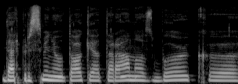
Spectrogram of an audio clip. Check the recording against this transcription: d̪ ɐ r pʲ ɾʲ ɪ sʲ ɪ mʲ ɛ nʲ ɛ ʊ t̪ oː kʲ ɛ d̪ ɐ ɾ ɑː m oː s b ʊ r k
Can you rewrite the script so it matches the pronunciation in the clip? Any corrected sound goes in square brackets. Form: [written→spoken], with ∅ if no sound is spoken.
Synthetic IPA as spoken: d̪ ɐ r pʲ ɾʲ ɪ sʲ ɪ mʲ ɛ nʲ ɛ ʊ t̪ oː kʲ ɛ [d̪→t̪] ɐ ɾ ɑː [m→n] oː s b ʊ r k

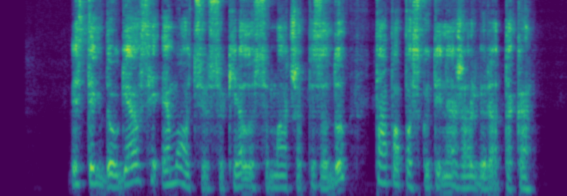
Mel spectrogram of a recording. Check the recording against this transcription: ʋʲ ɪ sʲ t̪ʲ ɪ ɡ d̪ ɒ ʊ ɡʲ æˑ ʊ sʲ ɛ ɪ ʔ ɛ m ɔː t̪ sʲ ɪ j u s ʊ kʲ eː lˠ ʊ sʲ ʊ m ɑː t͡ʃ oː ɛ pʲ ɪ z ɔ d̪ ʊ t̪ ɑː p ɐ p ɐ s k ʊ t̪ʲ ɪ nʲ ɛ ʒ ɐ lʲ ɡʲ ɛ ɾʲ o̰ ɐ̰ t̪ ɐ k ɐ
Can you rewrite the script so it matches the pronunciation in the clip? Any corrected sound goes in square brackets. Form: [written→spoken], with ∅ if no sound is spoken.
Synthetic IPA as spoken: ʋʲ ɪ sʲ t̪ʲ ɪ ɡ d̪ ɒ ʊ ɡʲ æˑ ʊ sʲ ɛ ɪ ʔ ɛ m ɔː t̪ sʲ ɪ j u s ʊ kʲ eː lˠ ʊ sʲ ʊ m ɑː t͡ʃ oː ɛ pʲ ɪ z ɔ d̪ ʊ t̪ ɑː p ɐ p ɐ s k ʊ t̪ʲ ɪ nʲ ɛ ʒ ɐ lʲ ɡʲ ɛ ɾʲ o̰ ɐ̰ t̪ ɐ k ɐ

